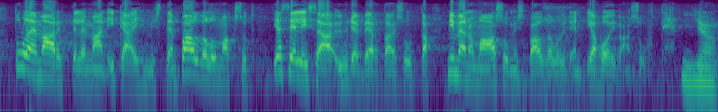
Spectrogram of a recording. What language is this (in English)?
Finnish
